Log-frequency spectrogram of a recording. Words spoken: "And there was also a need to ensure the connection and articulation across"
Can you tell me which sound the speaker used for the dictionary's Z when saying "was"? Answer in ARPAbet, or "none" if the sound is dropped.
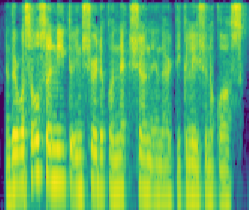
S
